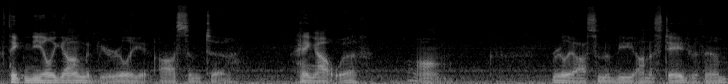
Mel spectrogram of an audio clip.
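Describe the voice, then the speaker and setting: A man with a very deep, low voice talks at a moderate pace with ordinary pitch variation, long and frequent pauses, and audible room echo. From North Dakota, Turtle Mountain Chippewa Reservation. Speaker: blues musician. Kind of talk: casual chat. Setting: radio studio.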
